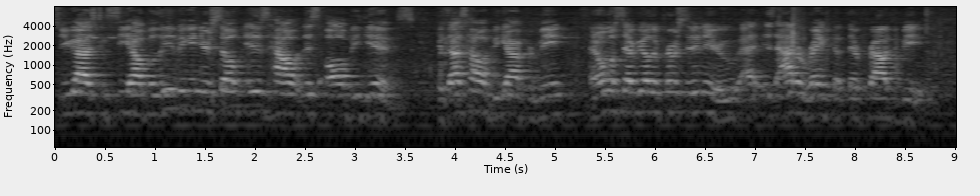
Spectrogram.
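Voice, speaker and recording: Over noticeable background noise and audible room echo, a man talks at a very fast pace in a high pitch. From Hawaii (Maui). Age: 20s. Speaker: network marketing motivational speaker. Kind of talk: motivational testimony speech.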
